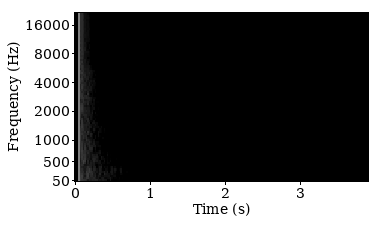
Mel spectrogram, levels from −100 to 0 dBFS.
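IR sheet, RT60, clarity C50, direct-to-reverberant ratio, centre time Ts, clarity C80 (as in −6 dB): non-exponential decay, 25.5 dB, 19.5 dB, 1 ms, 28.0 dB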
